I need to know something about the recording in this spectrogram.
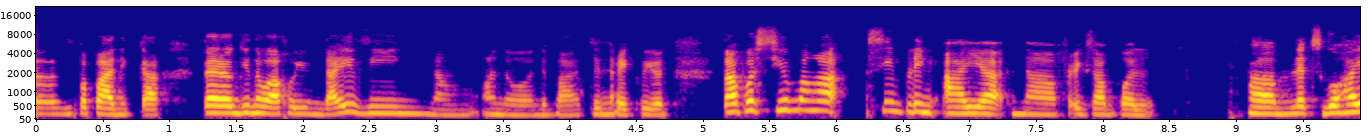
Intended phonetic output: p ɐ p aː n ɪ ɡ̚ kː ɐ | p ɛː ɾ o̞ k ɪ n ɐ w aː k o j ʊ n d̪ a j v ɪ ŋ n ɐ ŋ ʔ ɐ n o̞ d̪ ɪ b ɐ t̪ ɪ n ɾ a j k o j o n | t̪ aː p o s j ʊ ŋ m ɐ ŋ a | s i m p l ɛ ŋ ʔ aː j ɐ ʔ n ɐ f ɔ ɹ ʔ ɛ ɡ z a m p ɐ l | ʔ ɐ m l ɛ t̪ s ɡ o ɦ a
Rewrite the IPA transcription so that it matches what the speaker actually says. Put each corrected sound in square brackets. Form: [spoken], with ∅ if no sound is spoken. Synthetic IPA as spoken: p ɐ p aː n ɪ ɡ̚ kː ɐ | p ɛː ɾ o̞ [ɡ] ɪ n ɐ w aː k o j ʊ [ŋ] d̪ a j v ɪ ŋ n ɐ ŋ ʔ ɐ n o̞ d̪ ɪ b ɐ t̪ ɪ n ɾ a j k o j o n | t̪ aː p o s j ʊ ŋ m ɐ ŋ a | s i m p l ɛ ŋ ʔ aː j ɐ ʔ n ɐ f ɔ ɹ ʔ ɛ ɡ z a m p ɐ l | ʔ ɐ m l ɛ t̪ s ɡ o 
